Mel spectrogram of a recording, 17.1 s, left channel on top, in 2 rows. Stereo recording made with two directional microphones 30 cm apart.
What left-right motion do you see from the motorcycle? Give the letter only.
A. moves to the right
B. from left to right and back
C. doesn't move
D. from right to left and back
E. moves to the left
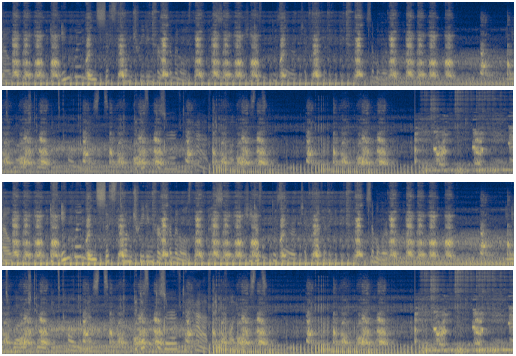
C.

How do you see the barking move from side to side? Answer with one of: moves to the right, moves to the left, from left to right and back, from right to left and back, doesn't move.
doesn't move.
